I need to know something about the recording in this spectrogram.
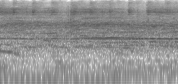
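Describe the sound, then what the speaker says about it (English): A wrestling crowd at a Nashville fight night cheers as a wrestler enters, a dense, steady wash of shouting and applause from a packed room, with commentary voices running underneath. "everyone is on their feet. Everyone is cheering."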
